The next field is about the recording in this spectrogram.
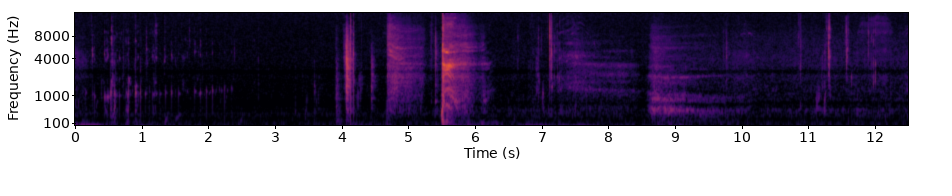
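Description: A shot of Jameson whiskey is poured into a glass in a few short bursts with faint clinks and splashes, then a softer trickle before it goes quiet.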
